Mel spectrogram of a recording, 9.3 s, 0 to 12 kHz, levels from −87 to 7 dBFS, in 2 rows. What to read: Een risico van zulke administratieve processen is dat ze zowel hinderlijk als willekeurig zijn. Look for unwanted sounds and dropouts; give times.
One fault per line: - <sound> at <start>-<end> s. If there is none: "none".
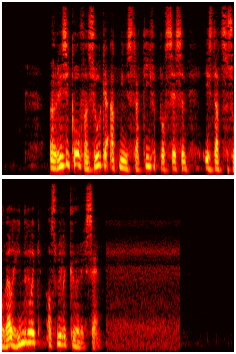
none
